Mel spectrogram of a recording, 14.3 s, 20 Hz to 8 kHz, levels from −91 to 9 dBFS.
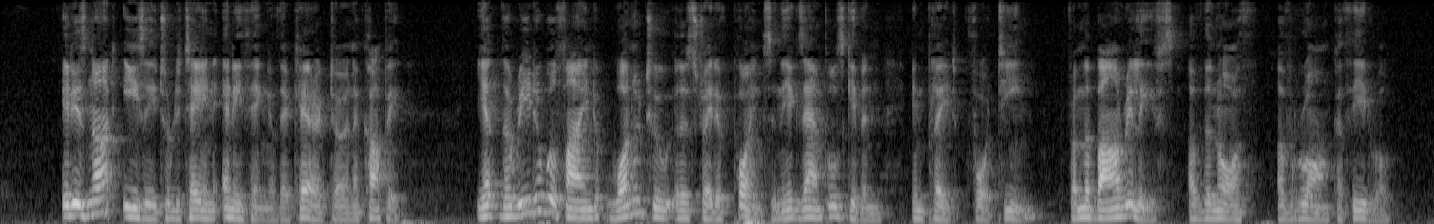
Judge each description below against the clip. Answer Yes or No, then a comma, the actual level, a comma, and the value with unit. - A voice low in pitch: Yes, low, 105 Hz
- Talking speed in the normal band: Yes, average, 165 wpm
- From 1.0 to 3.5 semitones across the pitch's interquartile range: No, average, 4.7 semitones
